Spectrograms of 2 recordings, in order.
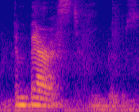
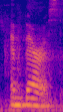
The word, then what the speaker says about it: embarrassed: situation embarrassed Ed embarrassed it sounds like I'm pronouncing a t but I'm actually that's how I pronounce Ed after a voiceless consonant embarrassed embarrassed I feel embarrassed I'm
